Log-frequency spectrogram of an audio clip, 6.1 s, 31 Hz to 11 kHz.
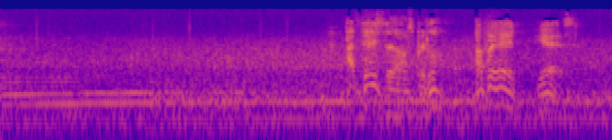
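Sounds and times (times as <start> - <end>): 
lorry engine droning on the Fulham Road as the lorry turns off: 0.0 - 6.1
speech: 3.6 - 5.9.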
